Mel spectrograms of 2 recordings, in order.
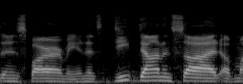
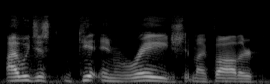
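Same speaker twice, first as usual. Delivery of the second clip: normal talking voice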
